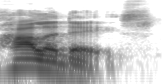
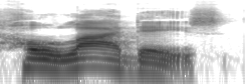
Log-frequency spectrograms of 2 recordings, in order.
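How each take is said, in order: First: It is run together as one word. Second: It is split into two separate words. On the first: It names ordinary holidays. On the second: It stresses that the days are holy.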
